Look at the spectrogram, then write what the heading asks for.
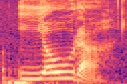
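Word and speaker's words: Iota: following Theta we get eoda eoda so it starts with a e eoda and if you know the the letter eoda you know that name it has the e sound eoda the e sound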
